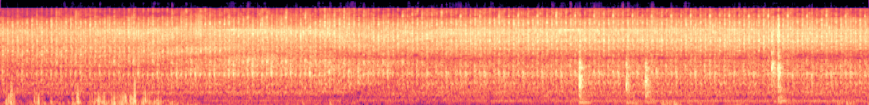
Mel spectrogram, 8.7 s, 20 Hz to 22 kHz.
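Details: Kia/Hyundai Theta II G4KD petrol engine idling under accessory load (A/C compressor, heaters), recorded from inside the cabin: faint regular tapping with a few sharper knocks; owner reports piston knock and vibration, knock also at 1500 rpm.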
